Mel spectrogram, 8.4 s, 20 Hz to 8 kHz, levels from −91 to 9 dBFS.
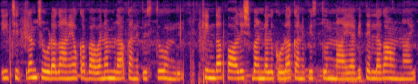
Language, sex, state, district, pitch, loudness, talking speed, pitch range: Telugu, female, Telangana, Mahabubabad, 235 Hz, -14 LUFS, 105 wpm, 225-245 Hz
